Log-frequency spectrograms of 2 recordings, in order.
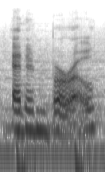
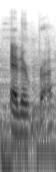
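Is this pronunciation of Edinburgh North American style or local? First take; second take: North American; local. First: It is said the way North Americans say it. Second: It is said the way locals say it. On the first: The speaker calls it wrong. "many North Americans pronounce Edinburgh like Edinburgh, but that's not right" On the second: The speaker calls it right. "Repeat after me"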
